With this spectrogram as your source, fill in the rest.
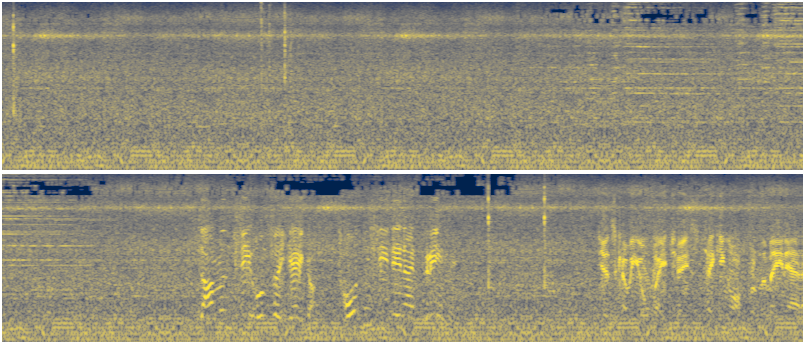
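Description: Aircraft engines drone steadily.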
